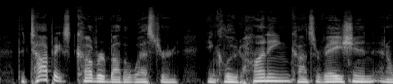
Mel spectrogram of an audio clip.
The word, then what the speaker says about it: Westrn: The name of the project is the Westrn, and that's spelled W-E-S-T-R-N, and it combines the best parts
